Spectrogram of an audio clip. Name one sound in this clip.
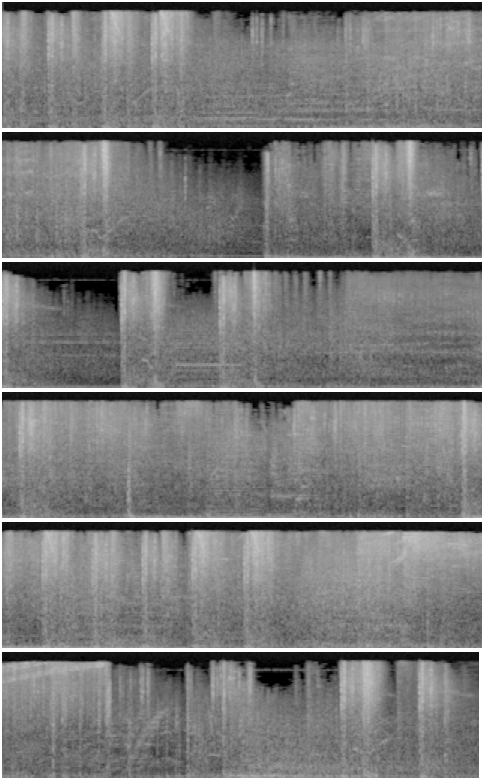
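Guns fire in rapid bursts and single shots.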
